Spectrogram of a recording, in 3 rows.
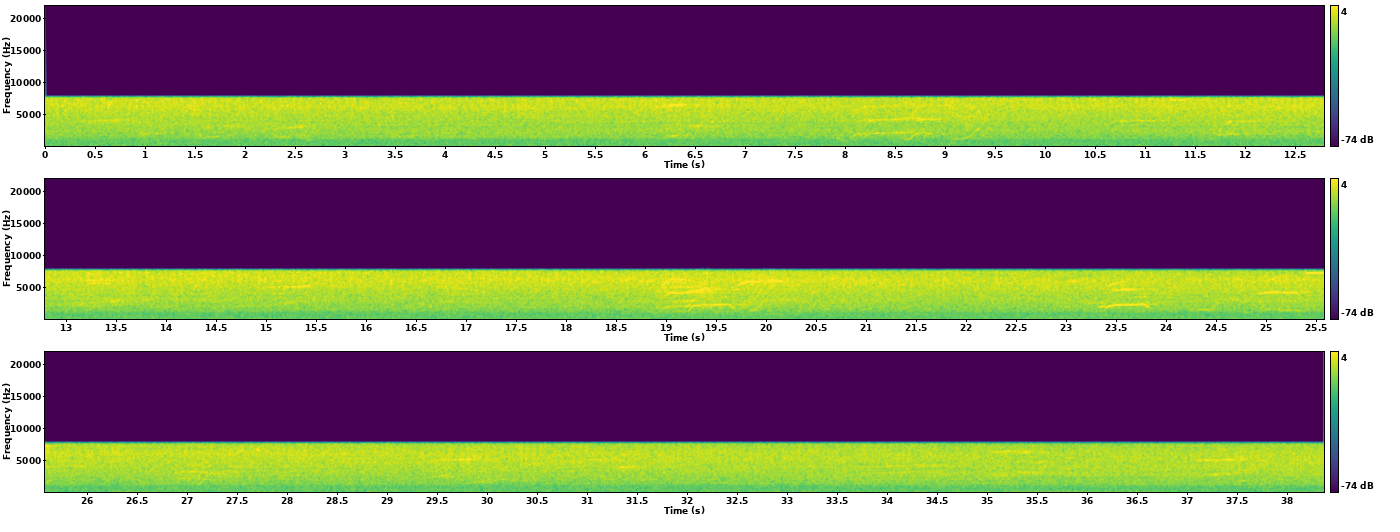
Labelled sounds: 8.0	8.9	killer whale, southern resident, 0.93 to 2.3 kHz
18.9	20.0	killer whale, southern resident, 1.1 to 5.6 kHz
23.2	23.9	killer whale, southern resident, 1.8 to 2.7 kHz
24.9	25.4	killer whale, southern resident, 0.75 to 4.5 kHz

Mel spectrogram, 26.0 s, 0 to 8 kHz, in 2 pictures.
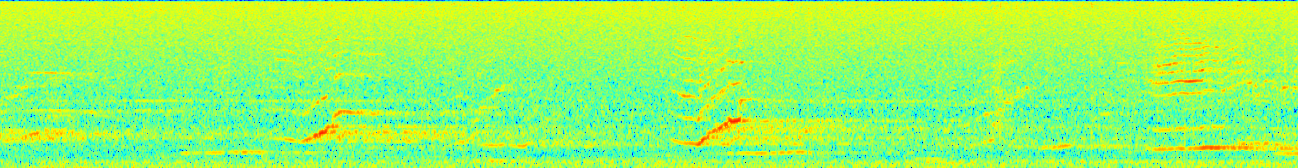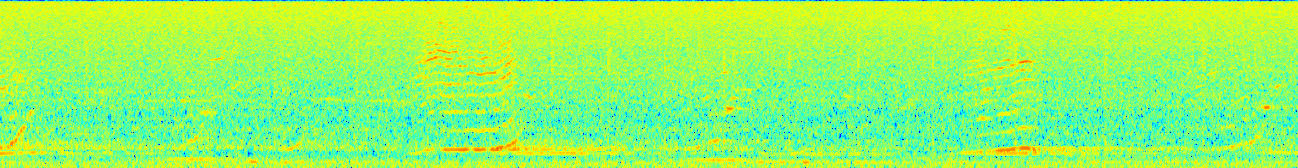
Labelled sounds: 0.3	0.6	humpback whale, 2.0 to 2.1 kHz
2.8	4.3	humpback whale, 0.80 to 3.0 kHz
6.7	7.5	humpback whale, 0.80 to 1.8 kHz
9.8	10.3	humpback whale, 0.93 to 1.6 kHz
11.5	12.3	humpback whale, 1.3 to 3.6 kHz
17.1	18.1	humpback whale, 0.96 to 3.2 kHz
22.8	23.4	humpback whale, 2.1 to 2.6 kHz

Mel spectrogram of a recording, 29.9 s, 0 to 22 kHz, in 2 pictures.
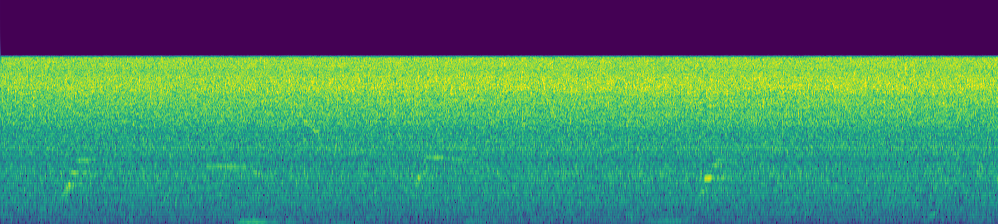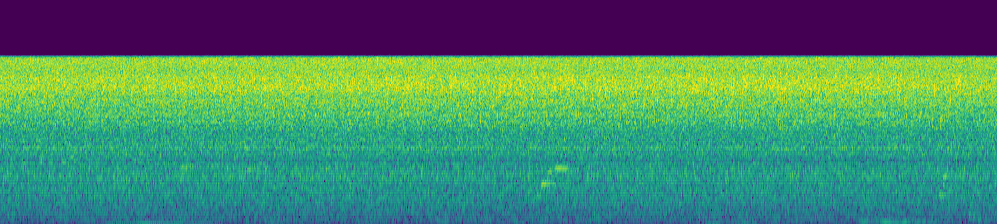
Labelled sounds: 1.1	1.4	humpback whale, 1.0 to 1.2 kHz
3.1	3.4	humpback whale, 0.97 to 1.1 kHz
6.4	6.7	humpback whale, 1.1 to 1.3 kHz

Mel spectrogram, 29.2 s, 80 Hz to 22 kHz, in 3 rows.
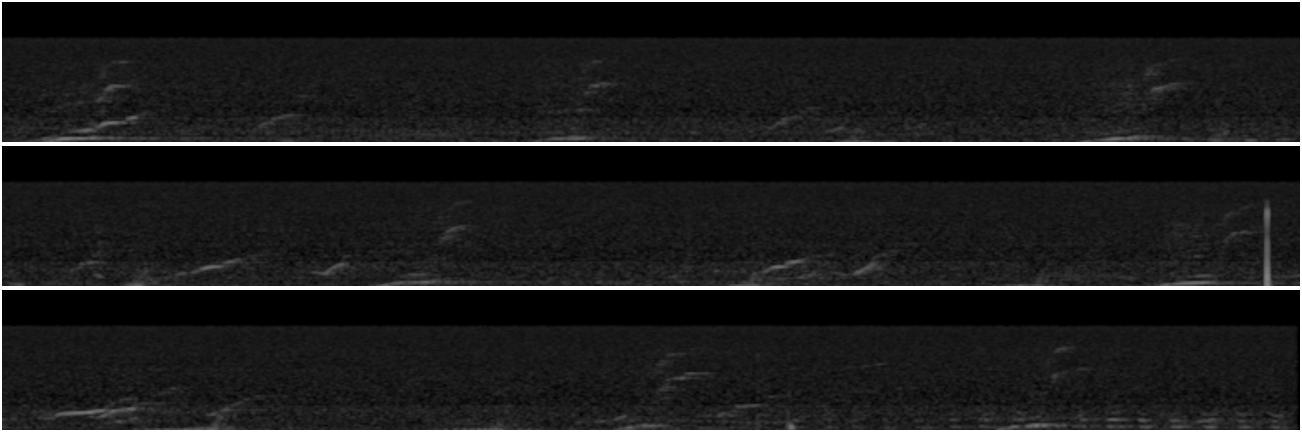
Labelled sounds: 0.8	1.0	humpback whale, 1.6 to 2.1 kHz
4.4	4.7	humpback whale, 1.9 to 2.2 kHz
8.6	9.0	humpback whale, 1.6 to 2.2 kHz
13.0	13.3	humpback whale, 1.4 to 2.2 kHz
18.9	19.2	humpback whale, 1.4 to 2.0 kHz
20.5	20.7	humpback whale, 0.80 to 0.86 kHz
24.5	24.8	humpback whale, 1.6 to 2.0 kHz

